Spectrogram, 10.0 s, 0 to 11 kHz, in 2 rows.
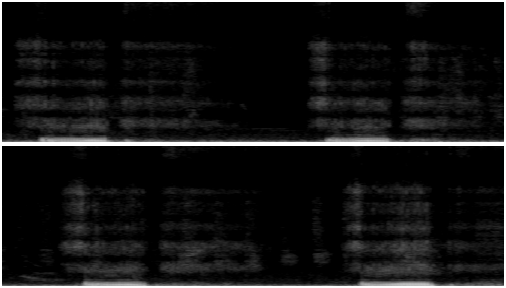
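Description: Four low, rumbling snores about every 2.7 seconds, roughly 22 breaths a minute, over steady room hum; ordinary snoring in a sleeping puppy.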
